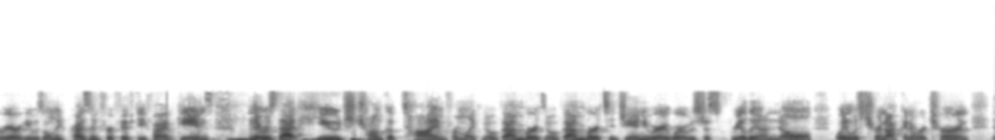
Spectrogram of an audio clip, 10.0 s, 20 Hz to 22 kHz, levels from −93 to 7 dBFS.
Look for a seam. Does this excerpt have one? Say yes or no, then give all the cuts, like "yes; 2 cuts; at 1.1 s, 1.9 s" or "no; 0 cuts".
yes; 1 cut; at 5.4 s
